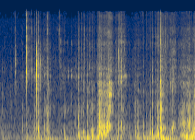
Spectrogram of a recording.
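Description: A hand with long nails holds a solid white bar of dry soap with a dark coated edge and shaves it with a box-cutter blade. Repeated crisp, crunchy scrapes and cuts are heard, with sharp brief clicks and a bright, papery tearing texture over a soft low rustle.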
